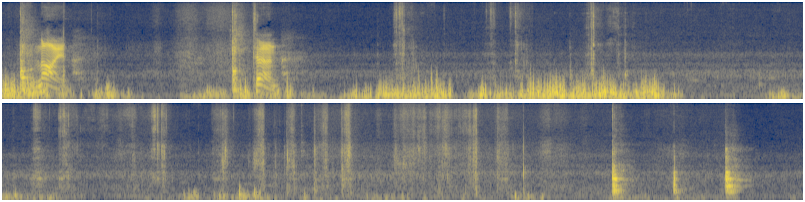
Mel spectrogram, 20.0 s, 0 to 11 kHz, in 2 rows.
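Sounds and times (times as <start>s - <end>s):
clicking and rustling of handling: 10.4s - 17.0s
knocks on wood: 17.6s - 19.4s.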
